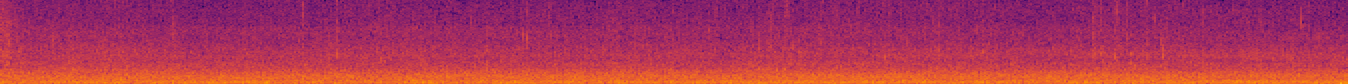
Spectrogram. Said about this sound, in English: May the energy of this river wash over you and sink into your own bodies so that it may remember that it too knows how to pivot and stay on course, even as the earth changes.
